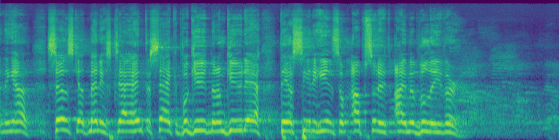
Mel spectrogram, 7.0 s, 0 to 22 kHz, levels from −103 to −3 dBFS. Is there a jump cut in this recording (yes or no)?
no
